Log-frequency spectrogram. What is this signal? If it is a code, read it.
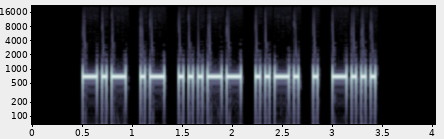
Morse code, heard as a keyed tone, about 25 wpm, 700 Hz. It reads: KA3FEB
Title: USA Call Signs - 6 Characters - Repeated 3x - 25wpm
